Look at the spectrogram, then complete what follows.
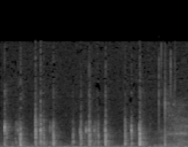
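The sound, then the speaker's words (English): Rapid, uneven clicking of keys on a computer keyboard as someone types up notes, clear, with quick bursts of taps and brief pauses between them, and no voices. “And just start typing up my observations that I see about you.”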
